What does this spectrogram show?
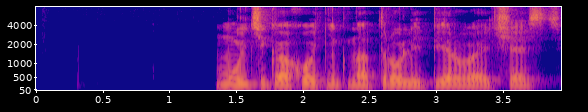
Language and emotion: Russian, neutral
